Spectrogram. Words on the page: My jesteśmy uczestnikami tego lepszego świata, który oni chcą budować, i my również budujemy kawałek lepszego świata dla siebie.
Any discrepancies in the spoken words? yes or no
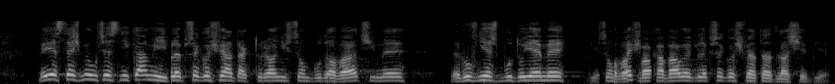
yes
